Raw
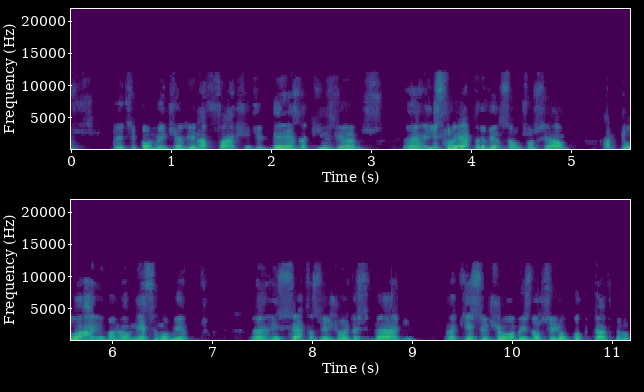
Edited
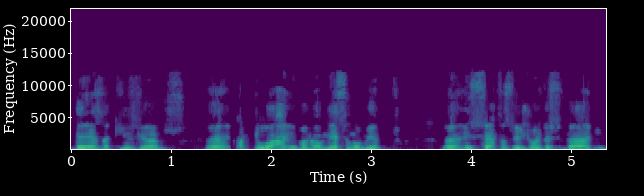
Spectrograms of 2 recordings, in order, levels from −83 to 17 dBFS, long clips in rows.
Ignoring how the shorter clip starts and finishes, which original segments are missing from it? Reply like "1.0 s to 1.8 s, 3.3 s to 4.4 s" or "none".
3.5 s to 5.2 s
